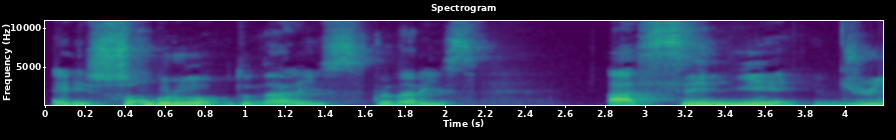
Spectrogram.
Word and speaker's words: saigné: Esse GN, GN, desculpa, é como NH em português. Um pouco mais longo, Nasalado, né? nasalado. Nhê.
